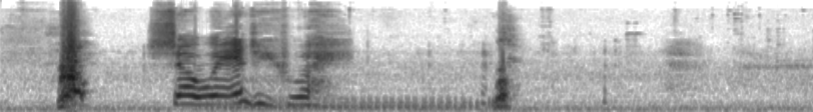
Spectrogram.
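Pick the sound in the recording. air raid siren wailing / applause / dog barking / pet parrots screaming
dog barking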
